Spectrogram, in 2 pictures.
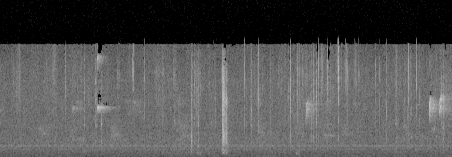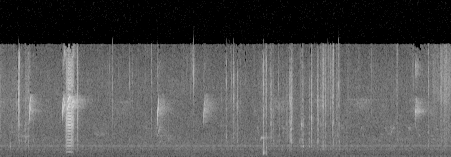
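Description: Scattered short, high chirps over a faint steady high hum, with a few brief sharp rustling clicks; the loudest comes about ten seconds in.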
